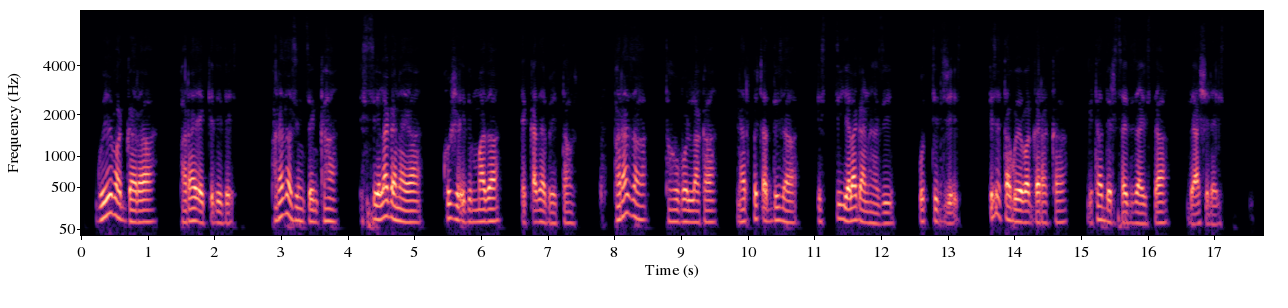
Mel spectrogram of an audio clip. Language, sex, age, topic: Gamo, male, 18-24, agriculture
